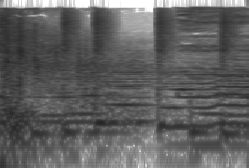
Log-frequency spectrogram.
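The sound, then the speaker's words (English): Several sharp gunshot sound effects crack out in quick succession, each a loud burst with a short fading tail, layered over a steady, tonal music beat. “Gunshot.”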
